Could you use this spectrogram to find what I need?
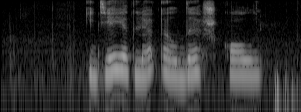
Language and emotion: Russian, neutral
